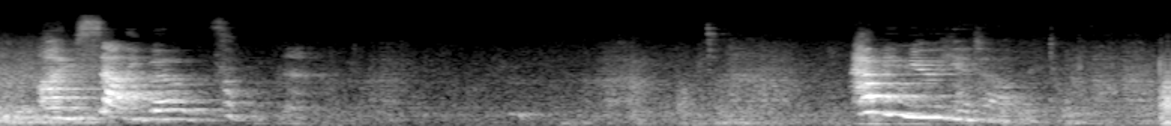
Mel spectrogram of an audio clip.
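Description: A woman sings loudly on a stage in a large hall.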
